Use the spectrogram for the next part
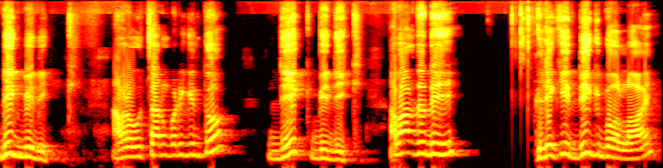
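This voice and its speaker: A man teaching a pronunciation lesson, asking himself questions and repeating each example word slowly and deliberately. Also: sits high. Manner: asks questions and answers them himself. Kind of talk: grammar lesson at a board.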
